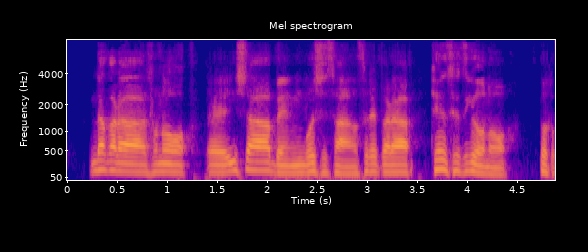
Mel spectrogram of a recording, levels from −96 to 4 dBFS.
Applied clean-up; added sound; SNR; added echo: neural mask model DeepFilterNet 3.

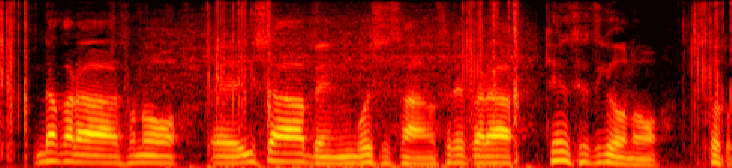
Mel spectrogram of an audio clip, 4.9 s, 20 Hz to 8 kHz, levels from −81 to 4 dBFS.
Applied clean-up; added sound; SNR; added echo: none; Engine / Vehicle + Domestic sounds, home sounds; 13 dB; none.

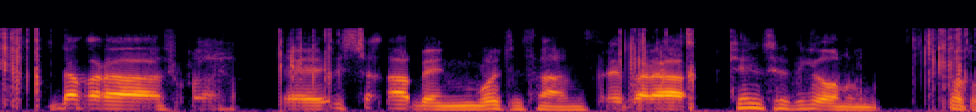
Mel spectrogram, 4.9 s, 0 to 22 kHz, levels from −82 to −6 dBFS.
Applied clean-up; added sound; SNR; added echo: neural diffusion model UNIVERSE++.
